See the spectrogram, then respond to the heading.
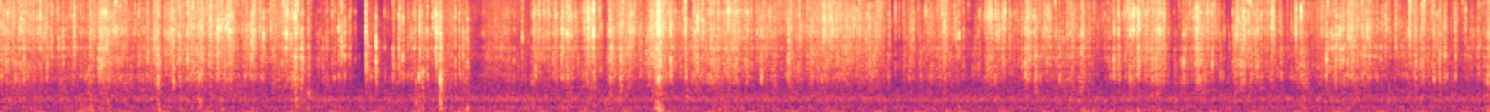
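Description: One hand crinkles and scratches with long nails at the loose top of an empty Amazon Prime poly bubble mailer lying blue-band side up. The result is a steady, bright plastic crackle of dense, rapid crinkles and scratchy rustles with almost no low end, plus a few sharper snaps along the way.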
